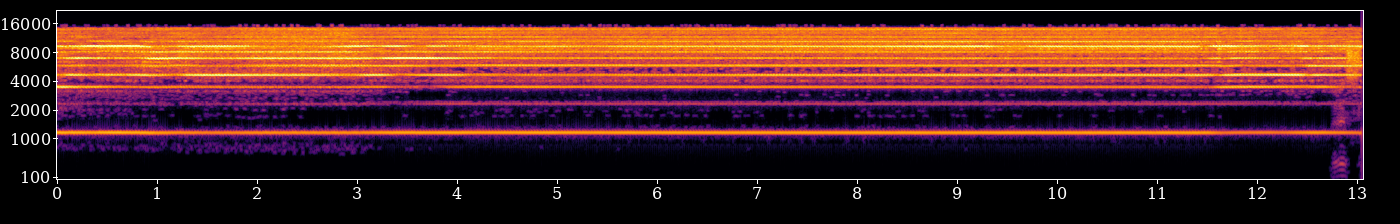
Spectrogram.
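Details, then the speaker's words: Mercedes 600SL V12 throttle body motor on bench with varied voltage: steady piercing whine near 1 kHz with shrill overtones, with vibration, fading at lower speed; worn bushings, motor running hot. "changing the speed I'm changing the voltage so you hear the pitch changes that was the high pitch noise see I can change the speed on it and basically went away after I decreased the speed"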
